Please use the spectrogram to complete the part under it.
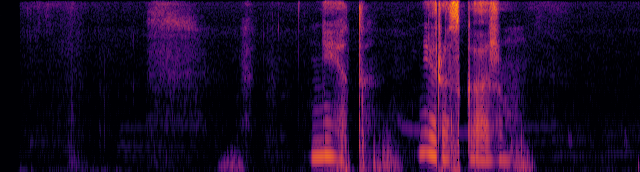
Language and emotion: Russian, sad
